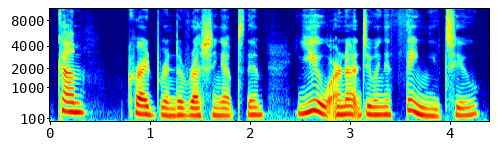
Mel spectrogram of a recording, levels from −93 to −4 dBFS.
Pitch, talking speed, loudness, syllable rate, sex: 195 Hz, 205 wpm, -18 LUFS, 5.1 syllables/s, female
